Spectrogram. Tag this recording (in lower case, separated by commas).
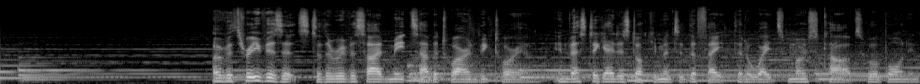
speech, music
